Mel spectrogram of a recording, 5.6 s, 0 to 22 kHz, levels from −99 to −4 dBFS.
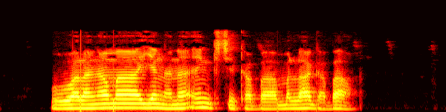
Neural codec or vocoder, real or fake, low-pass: none; real; 7.2 kHz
